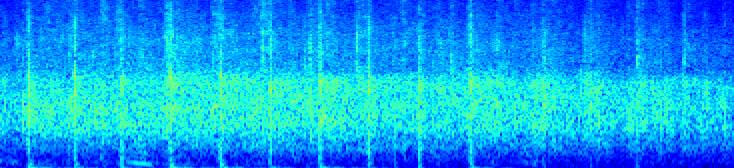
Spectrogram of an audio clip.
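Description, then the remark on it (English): Steady applause from a crowd, many hands clapping in a dense, even patter that holds at a fairly loud level throughout without building or fading. “Round of applause, ladies.”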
